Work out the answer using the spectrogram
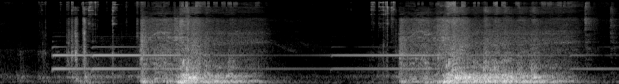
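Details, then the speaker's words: LS engine in an LT1-to-LS swap, first start after adding the frame ground wire for a dragging starter; no exhaust, no tune yet, with a fuel leak. It catches and revs in uneven bursts, runs but needs tuning. "it needs some tuning i need some tuning adjustments no doubt but it starts all right"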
